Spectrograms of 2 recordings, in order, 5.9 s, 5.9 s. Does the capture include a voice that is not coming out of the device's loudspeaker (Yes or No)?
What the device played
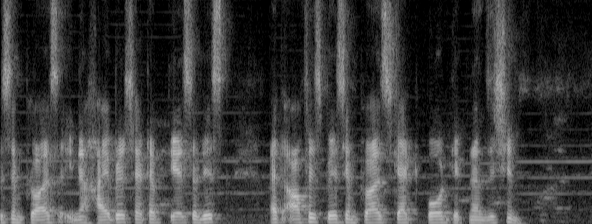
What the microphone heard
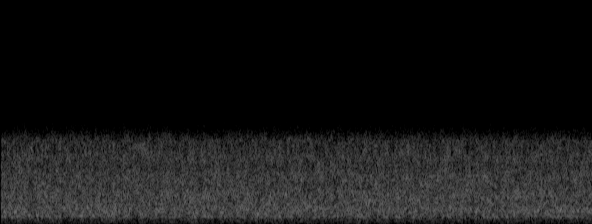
No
